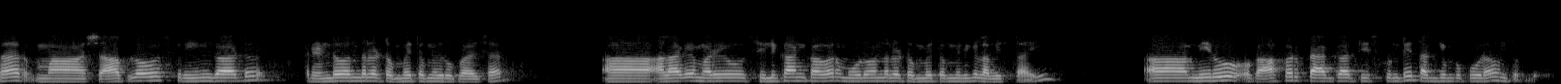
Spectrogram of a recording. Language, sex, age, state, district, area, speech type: Telugu, male, 18-30, Telangana, Adilabad, urban, conversation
